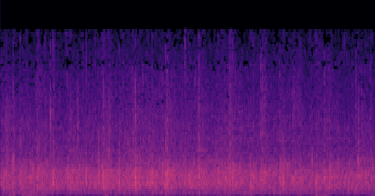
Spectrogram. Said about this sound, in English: Go ahead and clap for that.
